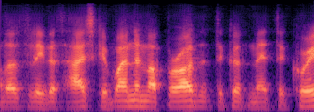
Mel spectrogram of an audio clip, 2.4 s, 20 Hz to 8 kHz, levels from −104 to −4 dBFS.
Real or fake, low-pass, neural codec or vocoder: fake; 7.2 kHz; codec, 16 kHz, 0.2 kbps, FocalCodec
